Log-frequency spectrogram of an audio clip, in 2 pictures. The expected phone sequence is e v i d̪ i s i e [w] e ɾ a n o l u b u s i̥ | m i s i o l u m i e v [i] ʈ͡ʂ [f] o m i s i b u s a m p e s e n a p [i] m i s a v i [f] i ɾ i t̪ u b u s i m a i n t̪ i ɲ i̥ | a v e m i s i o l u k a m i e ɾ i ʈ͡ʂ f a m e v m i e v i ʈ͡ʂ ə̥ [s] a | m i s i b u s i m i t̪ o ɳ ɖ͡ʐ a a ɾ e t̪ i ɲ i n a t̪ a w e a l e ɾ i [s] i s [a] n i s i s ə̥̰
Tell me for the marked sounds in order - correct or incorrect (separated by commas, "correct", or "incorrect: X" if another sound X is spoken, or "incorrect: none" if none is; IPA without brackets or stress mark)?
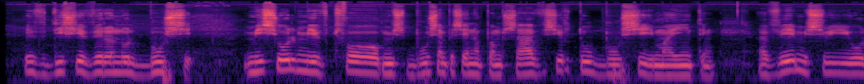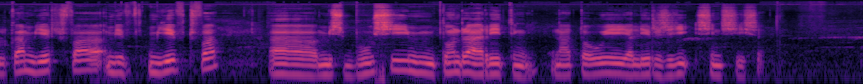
incorrect: v, correct, correct, incorrect: a, incorrect: s, incorrect: f, incorrect: z, incorrect: i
